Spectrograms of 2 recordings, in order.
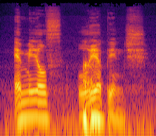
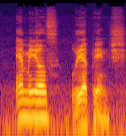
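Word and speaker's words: Emīls Liepiņš: So I am willing to help you out here. Emils Liepinš. So there you go. That is how you pronounce his name correctly. Emils Liepinš.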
